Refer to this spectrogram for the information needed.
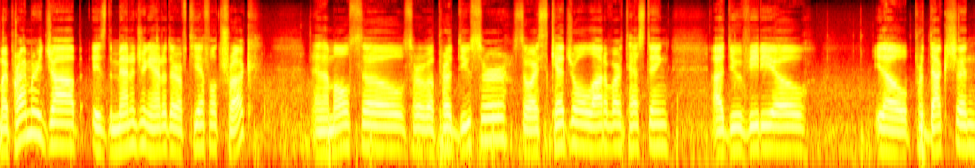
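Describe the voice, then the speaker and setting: A man talks at a moderate pace with a Russian accent. His pitch sits in the medium range. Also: ordinary pitch variation. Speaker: automotive journalist and producer. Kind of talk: live stream casual chat.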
